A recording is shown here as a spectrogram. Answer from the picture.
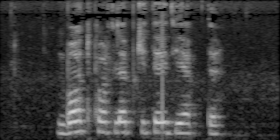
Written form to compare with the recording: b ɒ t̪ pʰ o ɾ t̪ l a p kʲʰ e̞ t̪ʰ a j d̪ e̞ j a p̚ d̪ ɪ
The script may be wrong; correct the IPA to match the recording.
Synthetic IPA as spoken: b ɒ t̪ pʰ ɒ ɾ t̪ l a p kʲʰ e̞ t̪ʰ a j d̪ e̞ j a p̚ t̪ ɪ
